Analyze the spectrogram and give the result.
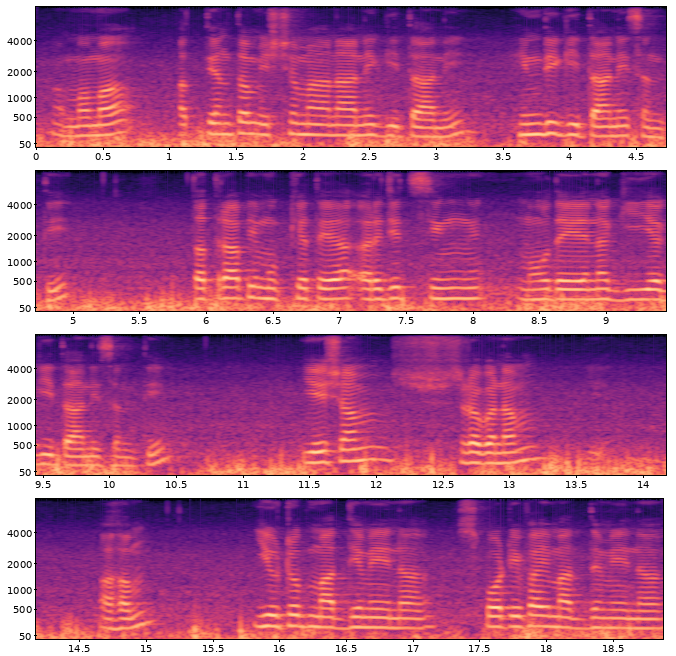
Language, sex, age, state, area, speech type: Sanskrit, male, 18-30, Tripura, rural, spontaneous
